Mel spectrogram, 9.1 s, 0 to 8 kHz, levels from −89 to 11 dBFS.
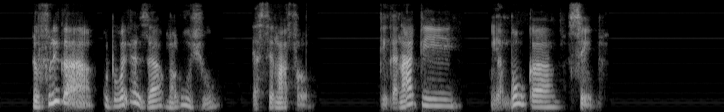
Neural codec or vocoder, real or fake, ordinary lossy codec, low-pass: vocoder, 22.05 kHz, 80 mel bands, HiFi-GAN; fake; Opus, 64 kbps; 7.2 kHz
